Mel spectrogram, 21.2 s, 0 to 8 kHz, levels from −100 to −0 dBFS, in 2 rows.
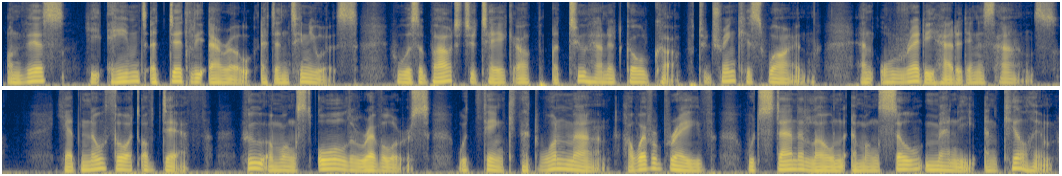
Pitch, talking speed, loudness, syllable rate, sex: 100 Hz, 160 wpm, -21 LUFS, 4.4 syllables/s, male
